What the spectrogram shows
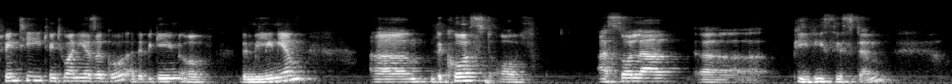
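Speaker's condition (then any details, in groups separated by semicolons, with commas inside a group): No condition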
